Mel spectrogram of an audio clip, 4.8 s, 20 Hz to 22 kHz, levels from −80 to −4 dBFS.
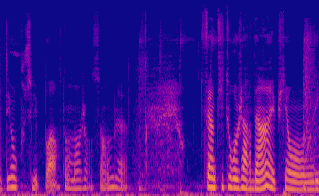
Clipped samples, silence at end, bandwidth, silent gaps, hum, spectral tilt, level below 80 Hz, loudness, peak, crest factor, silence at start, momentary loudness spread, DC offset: under 0.1%; 0 s; 19 kHz; none; none; -6 dB/octave; -46 dBFS; -30 LUFS; -12 dBFS; 18 dB; 0 s; 17 LU; under 0.1%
